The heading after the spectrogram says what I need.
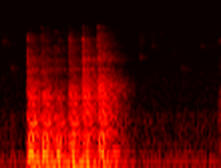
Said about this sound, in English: My door's knocking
